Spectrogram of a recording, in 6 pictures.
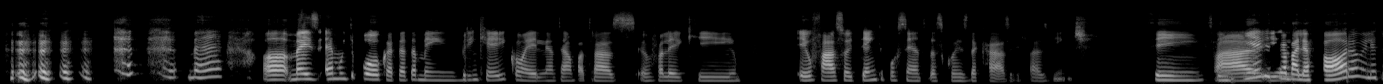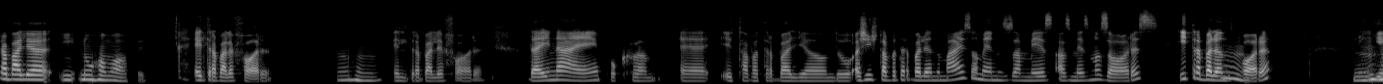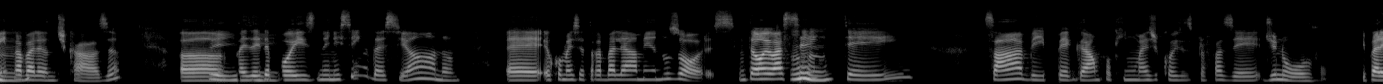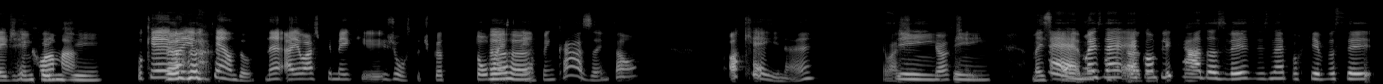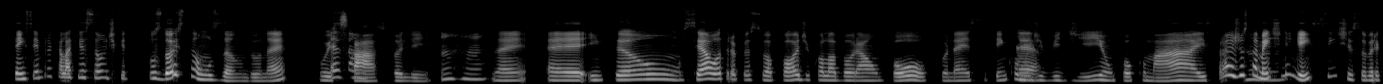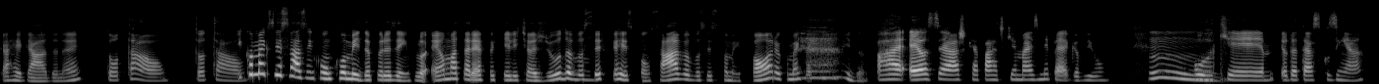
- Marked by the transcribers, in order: laugh; in English: "home office?"; laughing while speaking: "Aham"
- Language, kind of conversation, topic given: Portuguese, podcast, Qual é a melhor forma de pedir ajuda com as tarefas domésticas?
